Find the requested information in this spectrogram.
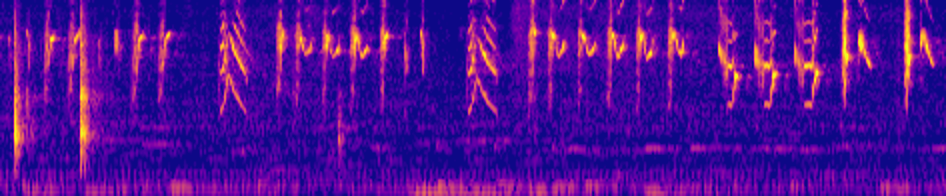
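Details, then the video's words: Long-tailed shrike in full song with goat-imitation material: rapid, varied high chirps, descending ladder-like notes and short sharp clicks run almost nonstop over a steady low background rumble. "Cendet gacor materi kambing"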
